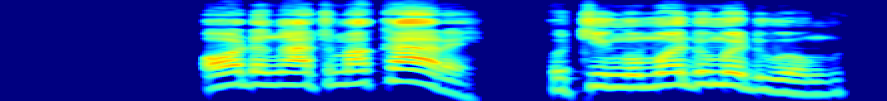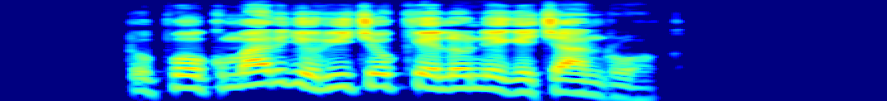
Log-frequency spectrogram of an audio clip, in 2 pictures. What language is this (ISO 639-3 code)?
luo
